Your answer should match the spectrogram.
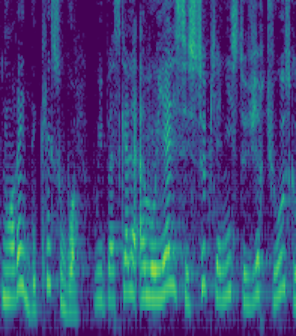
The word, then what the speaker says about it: Amoyel: à vous vous venez me présenter aujourd'hui pascal amoyel est ce que je le prononce bien oui tout à fait il offrait un spectacle samedi soir à l'espace est philippe noiret des clayes-sous-bois oui pascal amoyel c'est ce pianiste virtuose que vous entendez aussi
